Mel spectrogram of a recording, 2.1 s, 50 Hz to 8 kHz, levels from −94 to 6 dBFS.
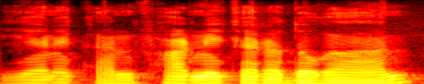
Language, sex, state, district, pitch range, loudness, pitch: Chakma, male, Tripura, Dhalai, 100-110 Hz, -15 LUFS, 105 Hz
